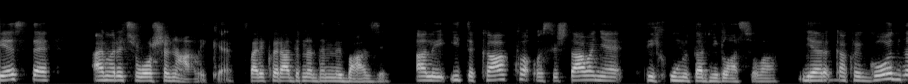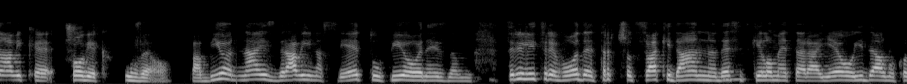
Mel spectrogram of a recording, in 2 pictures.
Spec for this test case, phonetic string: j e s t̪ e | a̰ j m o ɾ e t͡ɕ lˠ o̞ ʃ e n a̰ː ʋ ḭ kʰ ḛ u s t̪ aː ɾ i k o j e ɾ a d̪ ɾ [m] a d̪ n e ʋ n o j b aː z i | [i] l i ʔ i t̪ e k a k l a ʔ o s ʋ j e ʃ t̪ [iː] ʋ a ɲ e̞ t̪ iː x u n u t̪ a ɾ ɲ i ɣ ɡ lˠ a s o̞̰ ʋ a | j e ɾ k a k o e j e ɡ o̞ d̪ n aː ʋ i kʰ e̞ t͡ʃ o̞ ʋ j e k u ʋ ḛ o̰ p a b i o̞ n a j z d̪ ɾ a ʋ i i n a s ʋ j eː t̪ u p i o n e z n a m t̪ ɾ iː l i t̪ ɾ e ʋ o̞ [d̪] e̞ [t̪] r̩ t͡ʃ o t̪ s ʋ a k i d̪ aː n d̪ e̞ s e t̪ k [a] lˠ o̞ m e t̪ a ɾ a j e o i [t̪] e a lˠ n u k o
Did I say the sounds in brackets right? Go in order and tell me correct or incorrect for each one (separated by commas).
incorrect, incorrect, incorrect, correct, correct, incorrect, incorrect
